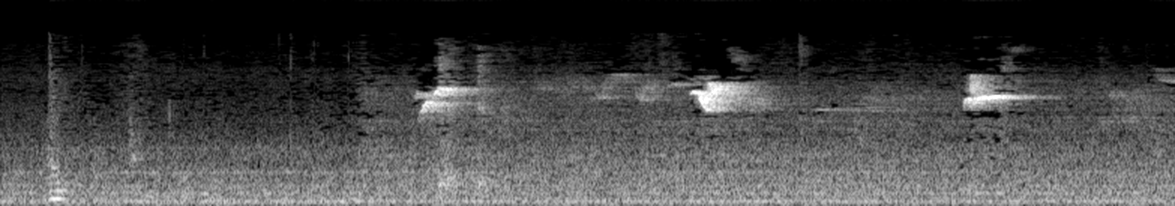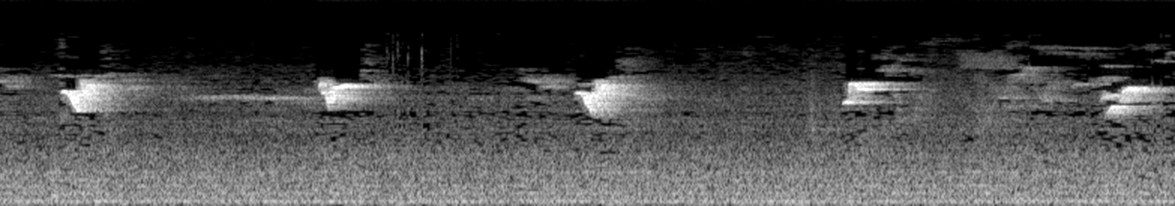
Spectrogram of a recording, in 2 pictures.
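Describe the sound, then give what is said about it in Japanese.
A songbird sings short, high chirping phrases again and again at steady intervals of a few seconds. Each phrase is a brief bright burst over a constant low hiss of background noise. “孤独でキョロン、チリキとか、そういう割合短めの、さえずりを、張り上げています。”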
